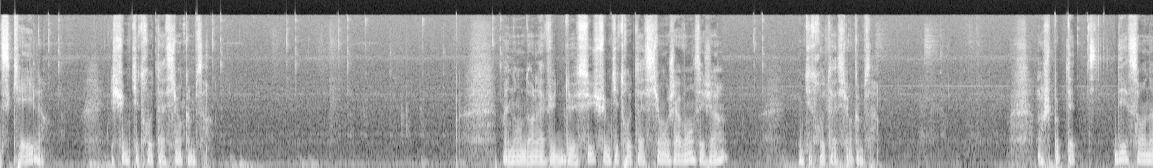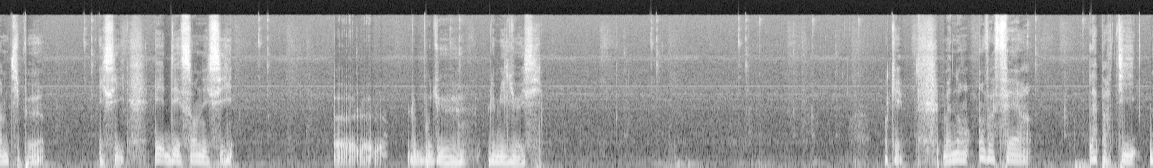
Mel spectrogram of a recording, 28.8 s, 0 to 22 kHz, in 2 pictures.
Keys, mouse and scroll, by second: 4.6 middle click, 5.1 scroll down 1, 5.3 middle click, 5.8-6.3 scroll up 2, 6.2 click, 6.4 middle click, 7.1 middle click, 8.0 g, 9.9 r, 10.9-11.9 middle drag, 13.5 click, 14.2 click, 14.6 g, 15.8 middle click, 16.6 click, 17.0 g, 18.7 middle click, 20.1 click, 20.8-22.3 middle drag, 22.6 click, 22.9 g, 23.9 middle click, 24.6 middle click, 25.2 middle click, 27.3 click, 27.7 scroll down 1, 28.0 middle click.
